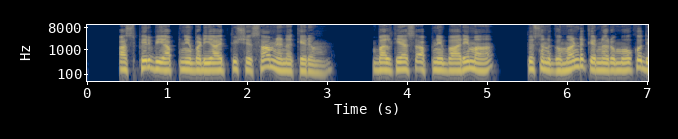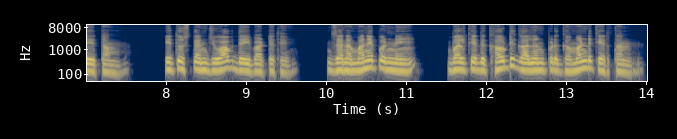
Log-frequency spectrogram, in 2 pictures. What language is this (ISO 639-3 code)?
bhd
